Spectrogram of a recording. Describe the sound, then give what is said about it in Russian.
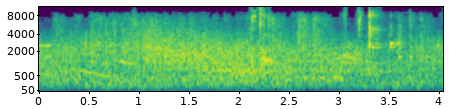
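Dense, loud wartime battle din from a film: aircraft drop bombs while a bipod-mounted rifle fires from a trench, merging into a continuous rumbling roar of blasts and gunfire with no single shot standing apart. “Стреляет. Сбросив бомбы, самолеты разворачиваются по широкой дуге на новый заход.”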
